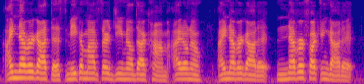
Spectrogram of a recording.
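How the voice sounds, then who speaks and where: A woman's voice: medium pitch, a little fast. A woman streamer with a New York accent, reading a letter aloud and ranting about it with scornful, profane exasperation. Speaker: makeup commentary streamer. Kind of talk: ranting live reaction.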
